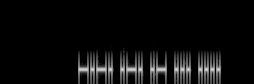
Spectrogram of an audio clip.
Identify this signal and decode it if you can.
Morse code, heard as a keyed tone, about 42 wpm, 700 Hz. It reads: CRASH
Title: Multi-letter Phonemes 40wpm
